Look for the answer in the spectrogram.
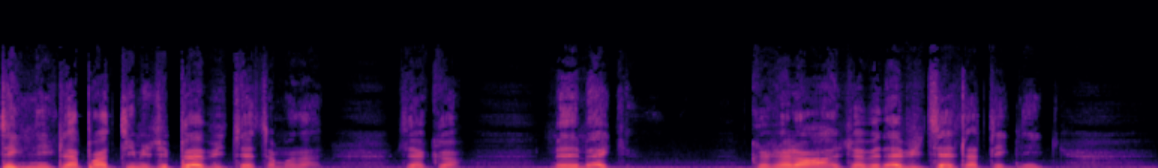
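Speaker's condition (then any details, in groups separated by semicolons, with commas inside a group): Throat cancer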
